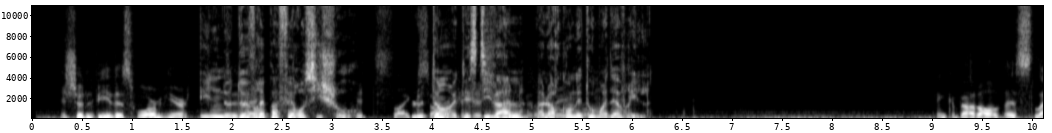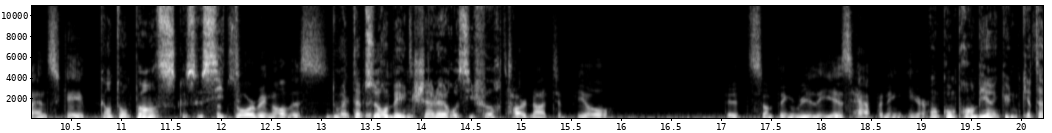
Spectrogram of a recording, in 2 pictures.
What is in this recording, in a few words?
voice over; INTO THE ICE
